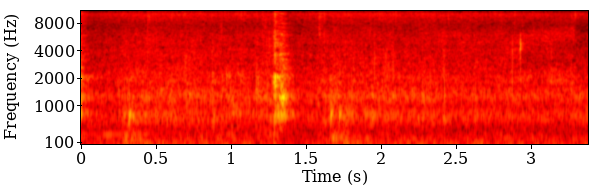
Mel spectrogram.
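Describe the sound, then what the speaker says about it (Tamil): Onions and green chillies frying in a pan for vegetable salna, a soft steady sizzle with a few faint stirring scrapes, fairly quiet. "நல்ல பொன்னிறமாக செவந்து வரட்டுங்க வெங்காயம்."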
